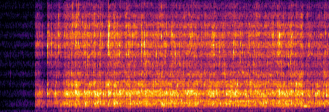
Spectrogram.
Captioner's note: audience applauding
